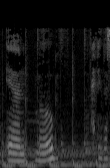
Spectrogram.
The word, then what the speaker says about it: Moog: and I can never figure out if I pronounce it correctly. Is it Moog? Meg? M-O-O-G, the synthesizers. If you just pop in his name and Moog, I think that's how you pronounce it, is Moog, yeah.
